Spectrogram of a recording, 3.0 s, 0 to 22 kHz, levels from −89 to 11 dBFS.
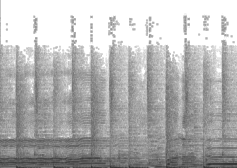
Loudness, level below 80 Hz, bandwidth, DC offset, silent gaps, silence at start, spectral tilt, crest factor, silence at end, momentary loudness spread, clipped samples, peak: -15 LUFS; -20 dBFS; over 20 kHz; under 0.1%; none; 0 s; -4.5 dB/octave; 12 dB; 0 s; 4 LU; under 0.1%; -2 dBFS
